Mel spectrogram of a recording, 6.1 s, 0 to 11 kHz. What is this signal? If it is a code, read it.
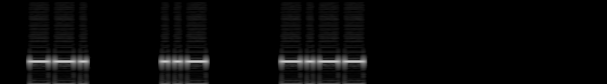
Morse code, heard as a keyed tone, about 19 wpm, spaced as for 9 wpm, 800 Hz. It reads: GUY
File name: Spaced / Chuckles Spaced-mp3s / HumanErr sp @18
